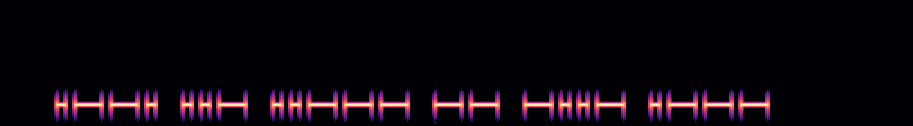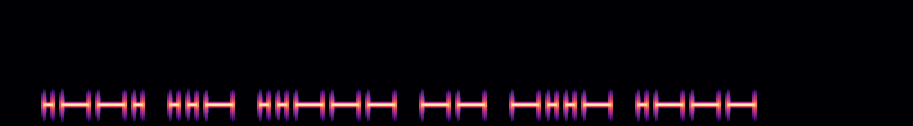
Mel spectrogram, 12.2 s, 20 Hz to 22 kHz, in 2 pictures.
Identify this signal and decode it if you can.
Morse code, heard as a keyed tone, about 20 wpm, 690 Hz. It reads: PU2MXJ PU2MXJ
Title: DXCC-100 Call Signs - 6 Characters - Repeated 2x - 20wpm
